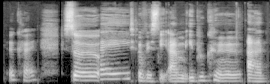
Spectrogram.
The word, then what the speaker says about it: Ibukun: So I obviously am Ibukun and Ibukun. Pronunciation is important.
